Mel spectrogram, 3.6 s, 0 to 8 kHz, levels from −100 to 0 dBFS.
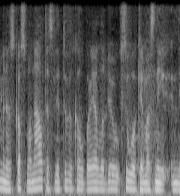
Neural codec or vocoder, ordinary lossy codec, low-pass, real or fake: codec, 16 kHz, 1.1 kbps, Voila-Tokenizer; Opus, 64 kbps; 7.2 kHz; fake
